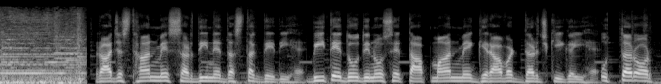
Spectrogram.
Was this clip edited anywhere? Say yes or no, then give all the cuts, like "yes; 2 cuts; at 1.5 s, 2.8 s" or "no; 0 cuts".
yes; 1 cut; at 0.9 s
